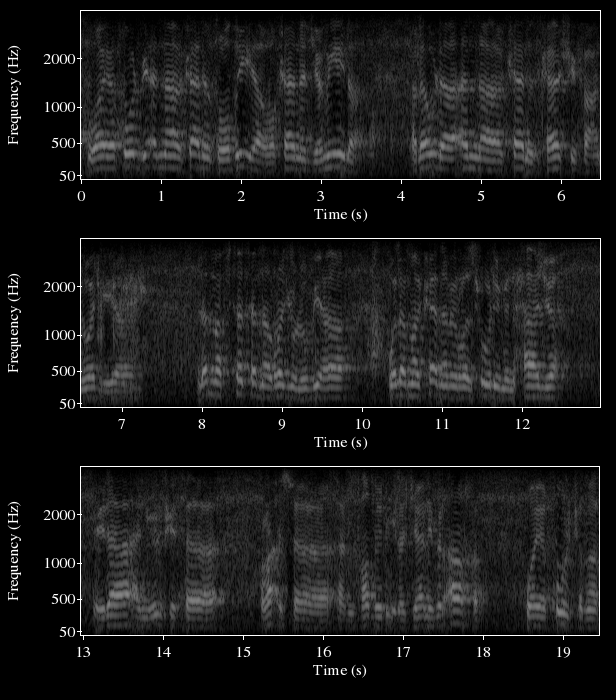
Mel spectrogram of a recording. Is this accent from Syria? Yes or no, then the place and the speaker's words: yes; Syria; ونحن ما قلنا ذلك كما يقولون عندنا بالشام تشليطا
